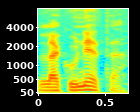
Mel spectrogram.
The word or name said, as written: curb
